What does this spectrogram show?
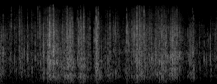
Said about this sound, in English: He felt a bundle of newspapers and pulled it out. He quickly unwrapped it.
